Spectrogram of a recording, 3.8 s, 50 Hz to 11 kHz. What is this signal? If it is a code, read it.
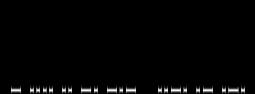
Morse code, heard as a keyed tone, about 25 wpm, 500 Hz. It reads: THINK FAR
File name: 632 words / 632 Words 25WPM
